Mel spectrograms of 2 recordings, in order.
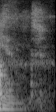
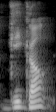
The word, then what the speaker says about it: Gigant: Ray So- Giant. No, Ray. How do you? It's not giant, but gigant.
